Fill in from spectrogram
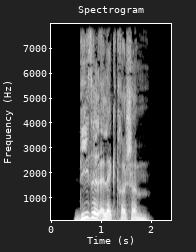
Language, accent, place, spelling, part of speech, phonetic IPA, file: German, Germany, Berlin, dieselelektrischem, adjective, [ˈdiːzl̩ʔeˌlɛktʁɪʃm̩], De-dieselelektrischem.ogg
- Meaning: strong dative masculine/neuter singular of dieselelektrisch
